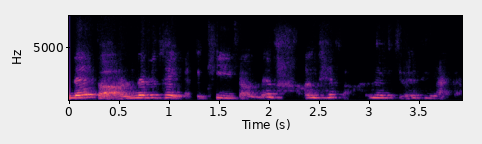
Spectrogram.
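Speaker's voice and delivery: high, pleading sweet-talk; kindly luring. Acted. Woman phoning to lure her man back, put-on sweet pleading. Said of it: "lure you back in the kindest sort of way".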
